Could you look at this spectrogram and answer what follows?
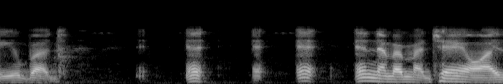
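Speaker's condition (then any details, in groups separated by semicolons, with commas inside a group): Cerebral palsy; attending therapy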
